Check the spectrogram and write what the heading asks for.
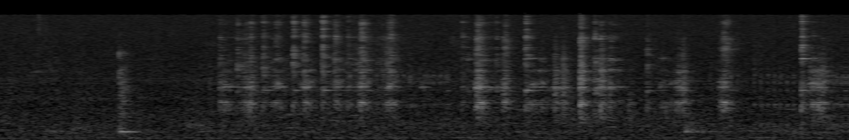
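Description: Spoon clinking against a glass bowl while stirring gel: irregular ringing clinks, several a second, starting about two seconds in, after a single click a second in.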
